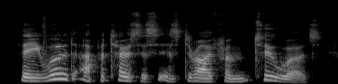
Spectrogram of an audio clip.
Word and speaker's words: apoptosis: And it also explains why apoptosis is pronounced apoptosis and not apoptosis.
